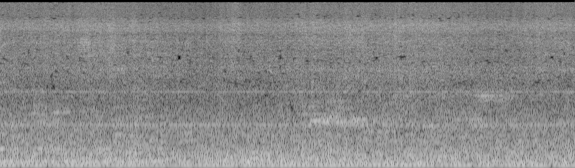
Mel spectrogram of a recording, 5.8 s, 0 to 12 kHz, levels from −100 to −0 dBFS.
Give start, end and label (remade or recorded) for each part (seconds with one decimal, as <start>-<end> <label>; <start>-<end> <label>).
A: 0.0-5.8 recorded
